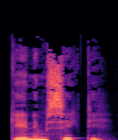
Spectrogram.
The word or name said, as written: gennemsigtig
